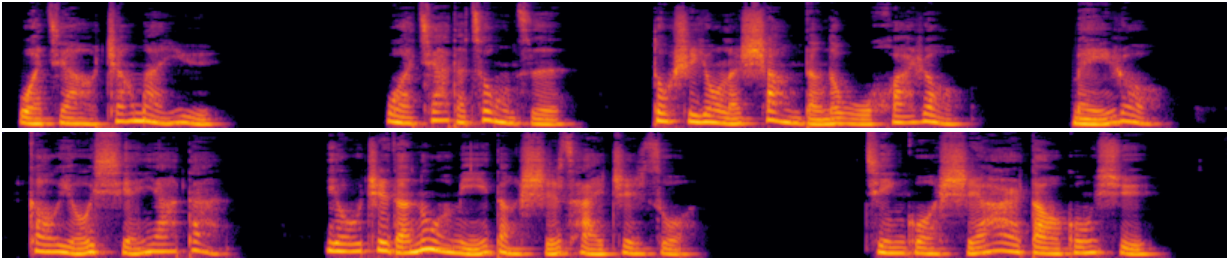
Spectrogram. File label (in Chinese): 短视频女播余音绕梁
